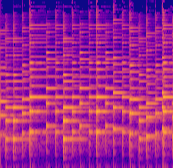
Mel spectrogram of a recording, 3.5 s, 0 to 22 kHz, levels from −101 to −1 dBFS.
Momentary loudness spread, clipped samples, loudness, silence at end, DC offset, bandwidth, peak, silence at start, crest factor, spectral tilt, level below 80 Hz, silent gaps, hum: 5 LU; under 0.1%; -23 LUFS; 0 s; under 0.1%; over 20 kHz; -6 dBFS; 0 s; 20 dB; 2.5 dB/octave; -70 dBFS; none; none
